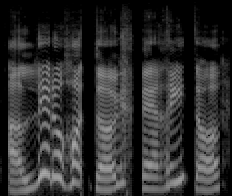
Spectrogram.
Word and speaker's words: perrito: So I added that to say a little hot dog, perrito, and I knew that this had a double R in the word. So I pronounced it as that trilled, rolled R sound.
